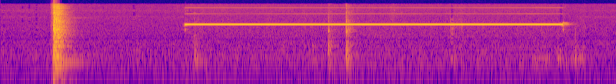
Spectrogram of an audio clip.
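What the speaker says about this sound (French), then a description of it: "Hop, alarme DM incendie." Fire alarm set off from a manual call point on a smoke-control demonstration panel: a sharp click or knock, then a loud continuous high-pitched electronic tone that holds steady for about four seconds before cutting off, close by with no talk.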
